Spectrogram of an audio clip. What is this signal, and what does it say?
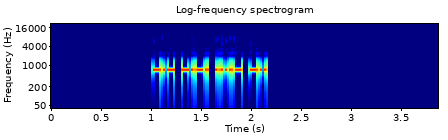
Morse code, heard as a keyed tone, about 48 wpm, 700 Hz. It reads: KC4D
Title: Call Signs Repeated 3x - 50wpm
